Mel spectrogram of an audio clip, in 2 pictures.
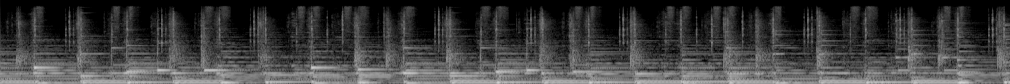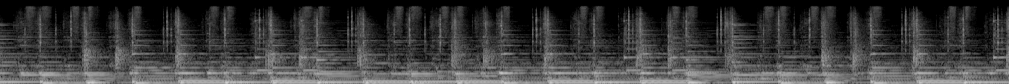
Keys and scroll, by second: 1.3 ctrl+z, 8.4 space, 9.3 ctrl+-, 14.1 space, 15.6 space.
